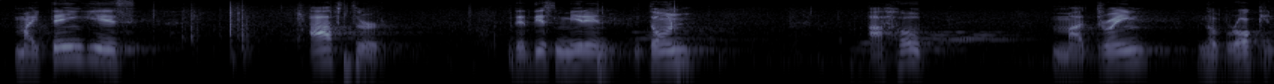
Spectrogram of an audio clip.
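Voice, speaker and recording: A man with a fairly high pitch speaks very slowly, leaving long, frequent pauses. Music plays behind his voice, which shows ordinary pitch variation. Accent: Spanish. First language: Spanish. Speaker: resident speaking at county meeting. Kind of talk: public comment. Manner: halting.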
